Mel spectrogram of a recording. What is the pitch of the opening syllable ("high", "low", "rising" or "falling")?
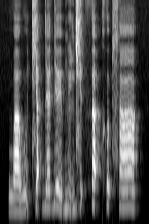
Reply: low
